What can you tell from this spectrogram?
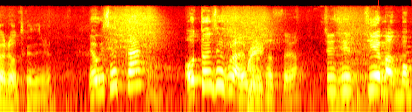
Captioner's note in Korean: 지지지지직 지지지지직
